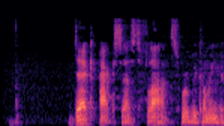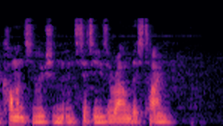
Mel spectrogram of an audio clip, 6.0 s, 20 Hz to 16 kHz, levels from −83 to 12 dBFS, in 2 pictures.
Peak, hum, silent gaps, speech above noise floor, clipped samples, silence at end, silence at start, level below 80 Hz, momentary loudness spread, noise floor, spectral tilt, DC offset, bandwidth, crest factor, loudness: -2 dBFS; none; none; 45 dB; under 0.1%; 0.7 s; 0.9 s; -52 dBFS; 8 LU; -66 dBFS; -5.5 dB/octave; under 0.1%; 9.4 kHz; 20 dB; -21 LUFS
